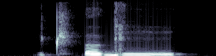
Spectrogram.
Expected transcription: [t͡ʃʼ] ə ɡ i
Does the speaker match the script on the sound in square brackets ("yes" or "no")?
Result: yes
